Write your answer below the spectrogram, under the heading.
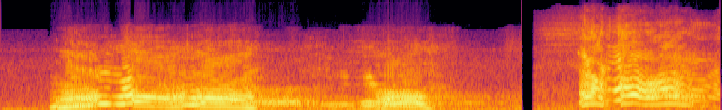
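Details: Dog in an aggressive encounter, not playing: deep, harmonic snarling growls rising and falling in long bursts, a loud stretch for two seconds, a shorter surge near four seconds, then another intense burst after a brief cut.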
